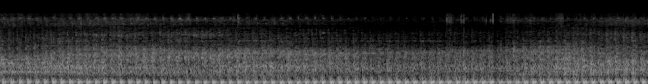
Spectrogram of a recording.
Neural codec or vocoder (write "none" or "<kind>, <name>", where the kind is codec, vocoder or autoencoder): vocoder, Vocos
